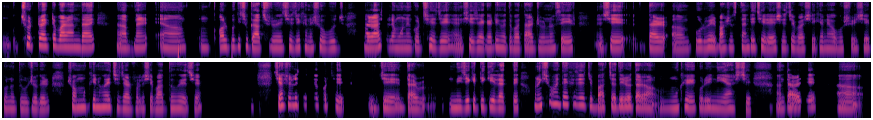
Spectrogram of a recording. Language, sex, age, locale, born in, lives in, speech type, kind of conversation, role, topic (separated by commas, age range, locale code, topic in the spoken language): Bengali, female, 20-24, bn-BD, Bangladesh, Bangladesh, conversation, unstructured, none, পাখিদের বাসস্থান ধ্বংস হওয়ার কথা ভাবলে আপনার কেমন লাগে?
